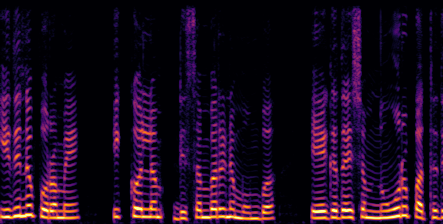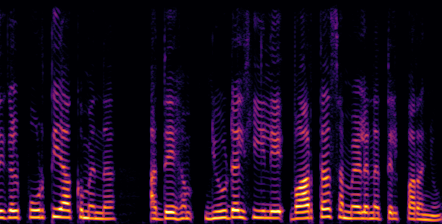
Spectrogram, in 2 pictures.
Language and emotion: Malayalam, neutral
